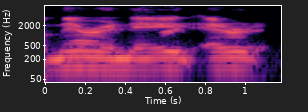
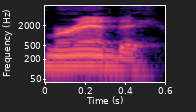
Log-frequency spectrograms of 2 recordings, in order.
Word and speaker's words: Miranda: So director Jonathan uh Marinade editor Eric Duran did I say it wrong? It's Miranda. Yeah.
